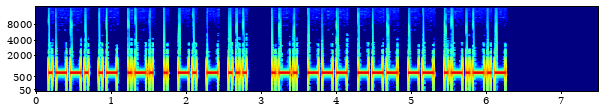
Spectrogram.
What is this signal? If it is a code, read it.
Morse code, heard as a keyed tone, about 25 wpm, 700 Hz. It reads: PARENTS ROOM.
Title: Easy Phrases 25wpm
